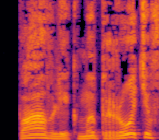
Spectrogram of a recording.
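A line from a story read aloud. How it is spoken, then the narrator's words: Exclaimed. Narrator (Russian): воскликнул Мартин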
